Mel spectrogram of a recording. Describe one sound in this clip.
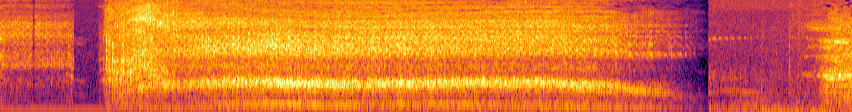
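A monster lets out a loud, drawn-out screeching roar.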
